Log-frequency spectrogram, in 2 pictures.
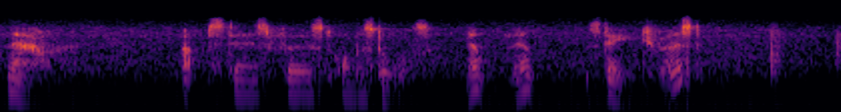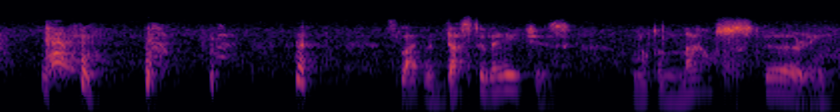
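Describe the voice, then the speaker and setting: Expressive young theatre man. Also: fairly high pitch, drawn-out words, pauses often. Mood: musing. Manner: muttering to himself, wry, later frantic stammering. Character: young male theatre man exploring a derelict theatre. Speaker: lead character. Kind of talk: radio drama acting. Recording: dull old radio recording with hiss.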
